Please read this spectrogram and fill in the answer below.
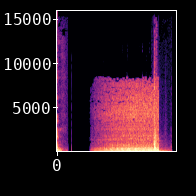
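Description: Vehicle engine sound effect running steadily, growing louder as the vehicle arrives, with a short thump near the end as it pulls up.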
